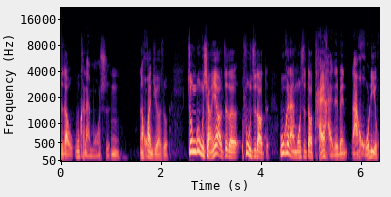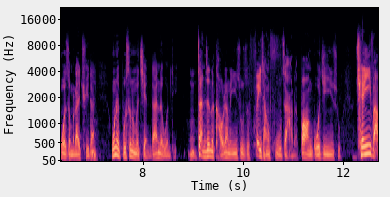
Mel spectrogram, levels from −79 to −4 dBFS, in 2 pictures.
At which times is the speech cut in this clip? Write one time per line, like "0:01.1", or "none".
none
